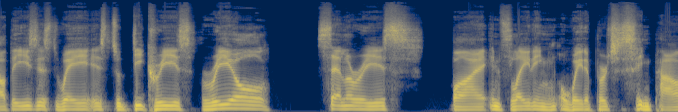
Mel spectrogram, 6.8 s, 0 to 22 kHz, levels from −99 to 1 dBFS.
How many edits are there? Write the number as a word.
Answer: zero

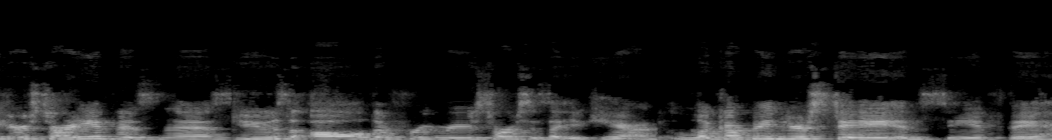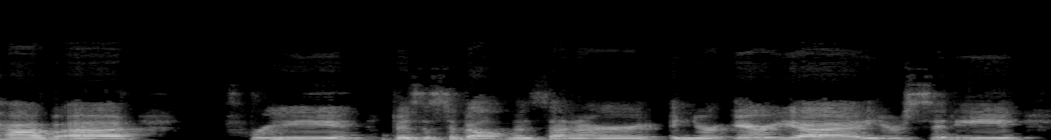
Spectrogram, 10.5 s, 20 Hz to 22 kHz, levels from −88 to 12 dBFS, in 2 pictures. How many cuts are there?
three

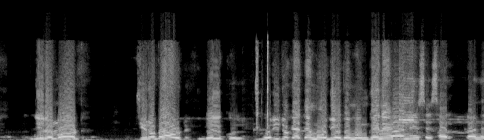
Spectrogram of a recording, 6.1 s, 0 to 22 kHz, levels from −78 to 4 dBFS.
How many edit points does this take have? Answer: one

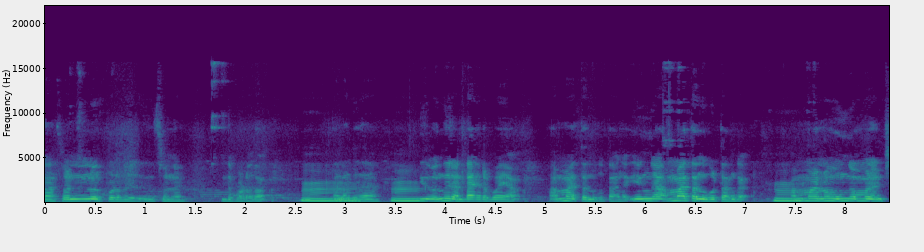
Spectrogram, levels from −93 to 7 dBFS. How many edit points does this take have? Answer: zero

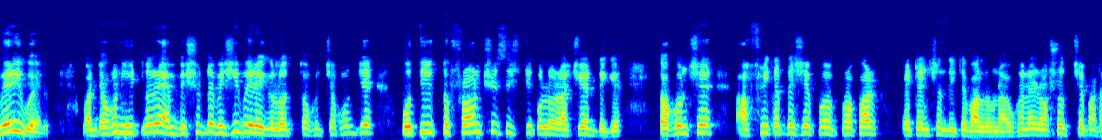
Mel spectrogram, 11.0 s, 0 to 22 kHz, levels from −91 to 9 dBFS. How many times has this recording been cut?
zero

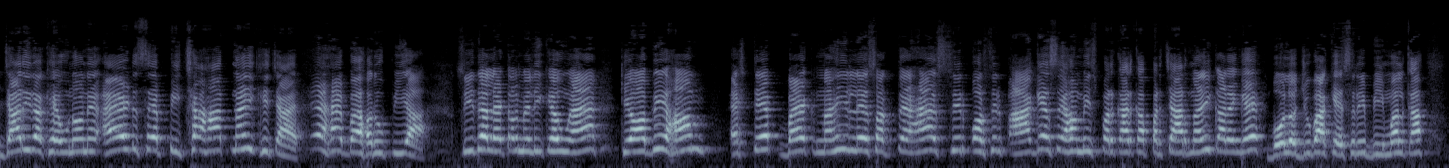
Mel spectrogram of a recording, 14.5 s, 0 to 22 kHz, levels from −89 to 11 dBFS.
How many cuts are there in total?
two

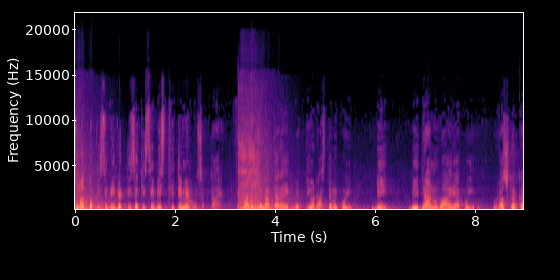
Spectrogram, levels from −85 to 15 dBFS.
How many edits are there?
one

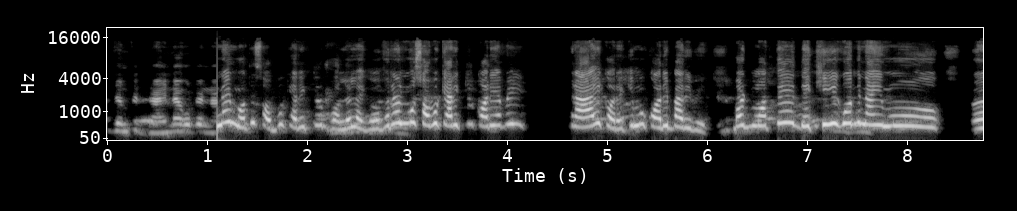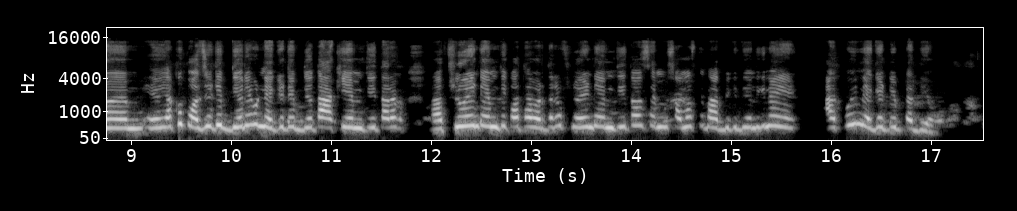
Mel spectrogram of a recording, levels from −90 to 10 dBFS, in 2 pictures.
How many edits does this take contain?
one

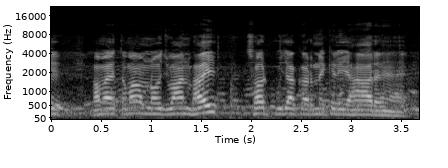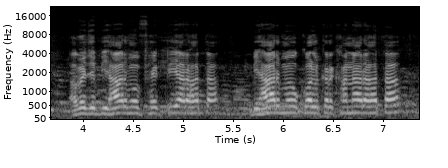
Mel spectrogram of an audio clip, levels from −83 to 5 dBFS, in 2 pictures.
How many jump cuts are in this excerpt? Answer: zero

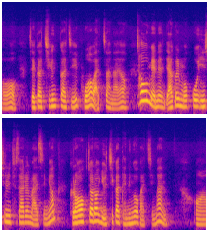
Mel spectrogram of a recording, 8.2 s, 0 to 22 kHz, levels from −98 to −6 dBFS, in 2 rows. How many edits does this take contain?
one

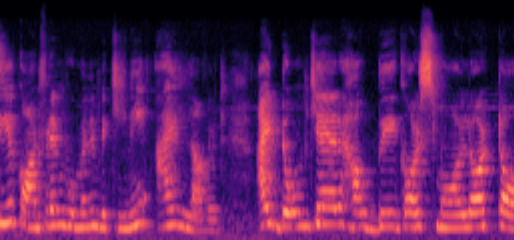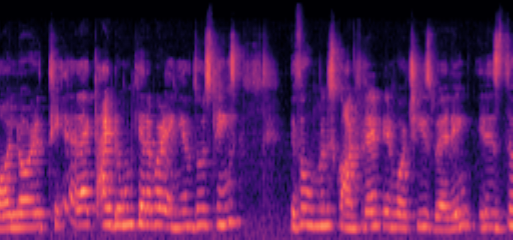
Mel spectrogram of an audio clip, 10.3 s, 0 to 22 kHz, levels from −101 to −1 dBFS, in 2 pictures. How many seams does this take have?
zero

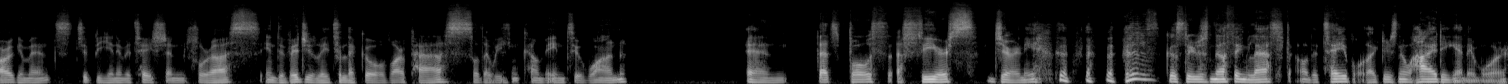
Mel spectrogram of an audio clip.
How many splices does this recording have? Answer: three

